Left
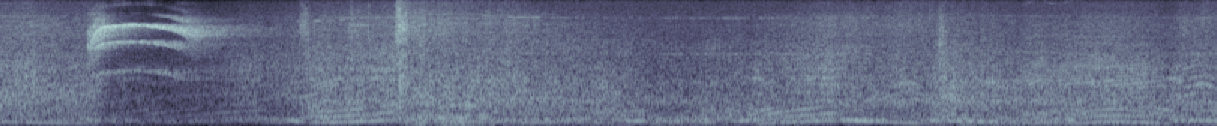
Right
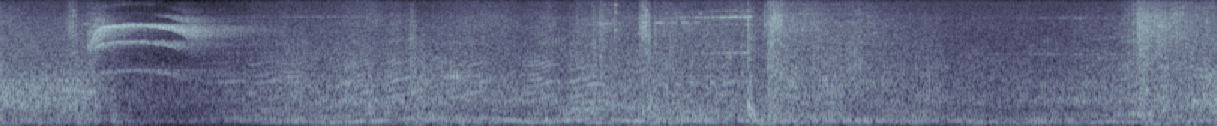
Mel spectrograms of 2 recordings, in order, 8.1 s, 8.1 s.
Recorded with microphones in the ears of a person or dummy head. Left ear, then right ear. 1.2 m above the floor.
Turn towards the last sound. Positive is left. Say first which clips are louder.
# left 6 dB
turn(degrees=15)  # may be behind; listen again after turning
